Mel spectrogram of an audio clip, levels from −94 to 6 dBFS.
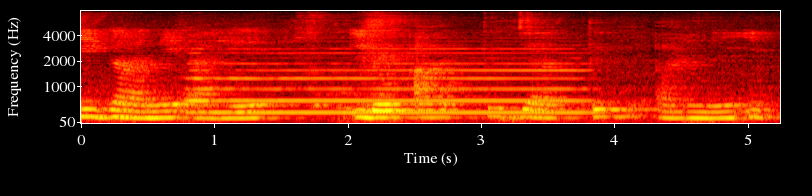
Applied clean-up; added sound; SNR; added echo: none; Wind instrument, woodwind instrument; 6 dB; reverberation time 1.1 s.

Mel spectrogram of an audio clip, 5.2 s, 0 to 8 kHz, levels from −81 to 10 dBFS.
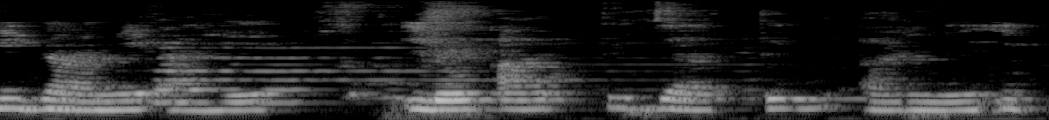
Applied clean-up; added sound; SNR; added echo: classical method WPE with log-MMSE.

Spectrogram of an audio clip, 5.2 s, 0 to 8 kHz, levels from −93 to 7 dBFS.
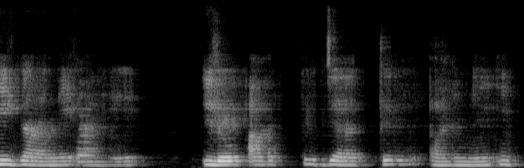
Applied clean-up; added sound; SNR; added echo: neural mask model DeepFilterNet 3.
